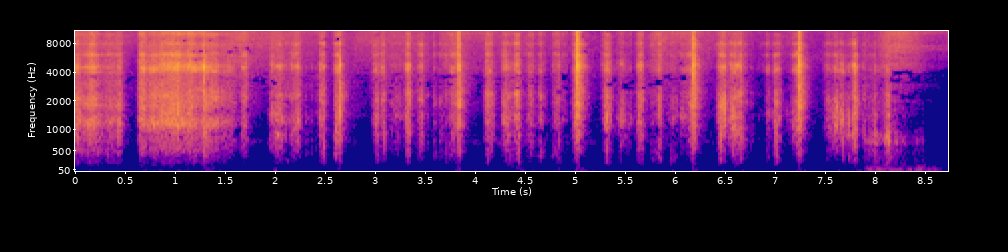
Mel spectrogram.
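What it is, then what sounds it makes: Ceramic salt dish lid tapped and scratched. Fingertips and short nails tap and scratch the closed ceramic lid of a small, round, hollow white ceramic salt dish resting on a wooden board. A brief scratchy rasp opens the clip, followed by a long run of quick, bright, dry clicks and ticks that die away almost instantly, with no low-end body.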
